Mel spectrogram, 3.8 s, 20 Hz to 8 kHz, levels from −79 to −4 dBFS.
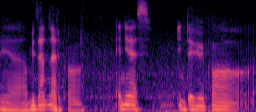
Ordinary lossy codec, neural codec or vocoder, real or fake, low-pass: none; codec, 16 kHz, 2 kbps, X-Codec, HuBERT features, trained on balanced general audio; fake; none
